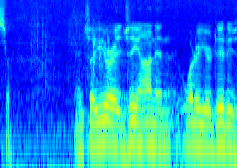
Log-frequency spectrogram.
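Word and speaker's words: Di An: now base camp with Xeon it's spelled d-i-a-n but in Vietnamese it's pronounced Zeon which was about 50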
